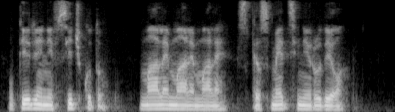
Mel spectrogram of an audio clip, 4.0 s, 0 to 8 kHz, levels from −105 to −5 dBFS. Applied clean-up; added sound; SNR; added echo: neural mask model DeepFilterNet 3.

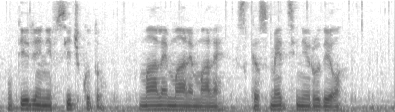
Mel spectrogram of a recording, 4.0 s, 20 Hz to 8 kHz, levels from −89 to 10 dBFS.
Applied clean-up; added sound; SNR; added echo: none; Fire; 13 dB; none.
